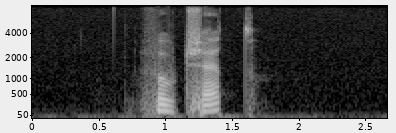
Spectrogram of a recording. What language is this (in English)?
Swedish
